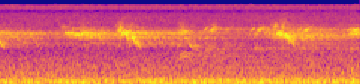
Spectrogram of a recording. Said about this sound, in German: Wir hören da im Hintergrund ein paar Spatzen, Haussperlinge die chilpen. Das ist für die Gesang. Chilp, chilp, chilp. So macht der Mann, der Haussperlingsmann, wenn er vor dem Nistplatz sitzt. Der markiert und verteidigt damit sein äh, Eigentum dort.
